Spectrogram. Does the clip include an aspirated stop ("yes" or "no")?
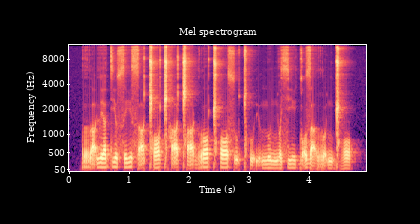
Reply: yes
